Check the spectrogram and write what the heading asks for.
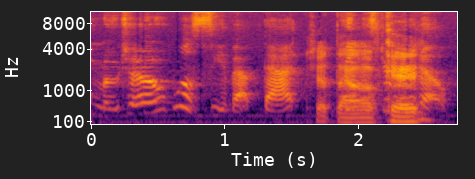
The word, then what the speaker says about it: Muto: turn wait a minute is that yugi muto actually his name is pronounced yugi moto we'll see about that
